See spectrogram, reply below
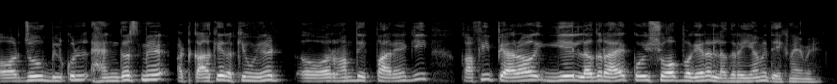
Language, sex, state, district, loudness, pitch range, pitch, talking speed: Hindi, male, Uttarakhand, Tehri Garhwal, -17 LUFS, 160-195 Hz, 175 Hz, 220 wpm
